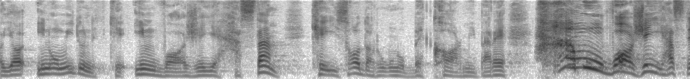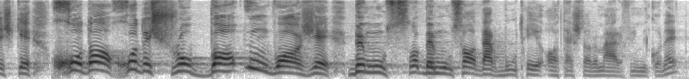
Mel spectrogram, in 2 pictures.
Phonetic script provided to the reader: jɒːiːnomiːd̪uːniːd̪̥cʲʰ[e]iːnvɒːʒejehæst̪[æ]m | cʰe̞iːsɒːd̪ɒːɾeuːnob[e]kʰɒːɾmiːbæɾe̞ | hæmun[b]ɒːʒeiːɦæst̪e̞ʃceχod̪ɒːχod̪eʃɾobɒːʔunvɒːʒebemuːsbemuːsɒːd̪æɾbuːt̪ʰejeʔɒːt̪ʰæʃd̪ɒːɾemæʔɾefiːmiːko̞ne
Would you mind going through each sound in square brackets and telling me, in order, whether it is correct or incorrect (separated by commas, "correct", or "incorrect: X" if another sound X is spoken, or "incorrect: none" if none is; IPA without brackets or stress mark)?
correct, correct, correct, incorrect: v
